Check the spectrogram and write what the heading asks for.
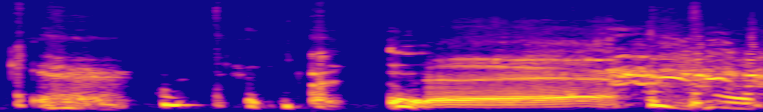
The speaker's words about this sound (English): If you want a real burp, I got one for you.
